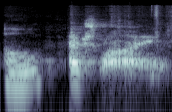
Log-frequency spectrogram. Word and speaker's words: Oxy: Starts with a O O X Y O X Y. Yeah. Oxy. It sounds like your word oxymoron, but it's not the same.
